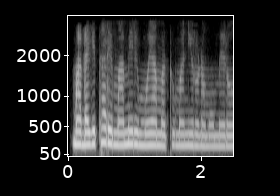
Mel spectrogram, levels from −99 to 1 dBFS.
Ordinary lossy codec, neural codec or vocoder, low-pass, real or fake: MP3, 32 kbps; none; 3.6 kHz; real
